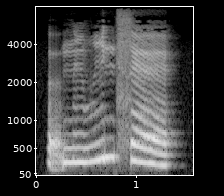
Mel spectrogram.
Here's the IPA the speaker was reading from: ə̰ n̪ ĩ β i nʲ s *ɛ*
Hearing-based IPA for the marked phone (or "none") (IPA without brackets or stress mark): ɛ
